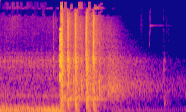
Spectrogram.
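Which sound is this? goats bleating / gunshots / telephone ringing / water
gunshots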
